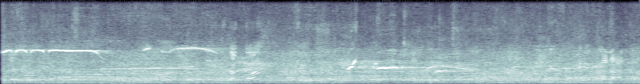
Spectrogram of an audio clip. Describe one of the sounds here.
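A large crowd chatters and calls out outdoors.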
